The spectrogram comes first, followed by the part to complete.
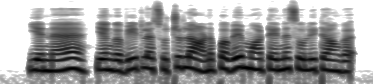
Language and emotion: Tamil, sad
